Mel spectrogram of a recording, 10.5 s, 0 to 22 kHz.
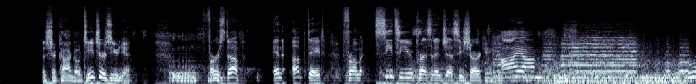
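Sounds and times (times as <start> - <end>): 
speech: 0.6 - 9.1
loud sustained truck horn blaring: 7.3 - 10.4.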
